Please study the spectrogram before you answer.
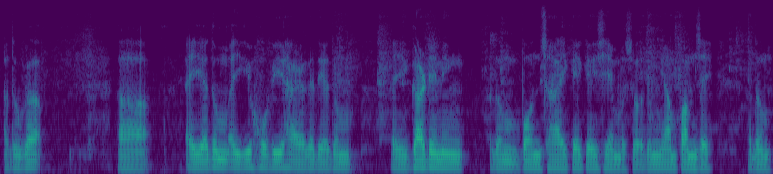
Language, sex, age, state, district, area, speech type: Manipuri, male, 30-45, Manipur, Kakching, rural, spontaneous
